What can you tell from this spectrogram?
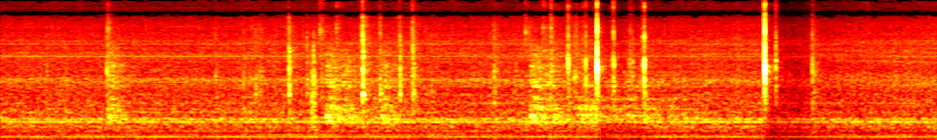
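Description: Irregular clicks of keys being pressed on a Wyse PC keyboard, a few at a time, over a steady electrical hum.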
